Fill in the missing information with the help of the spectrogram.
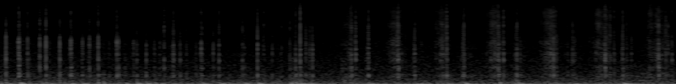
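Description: Fingertips and nails tap and scratch the glossy orange printed cover of a small, solid paperback book held in both hands. Quick, dry clicks and brushing scratches come in a steady, dense patter over a low, soft rumble, each tap dying away almost at once.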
